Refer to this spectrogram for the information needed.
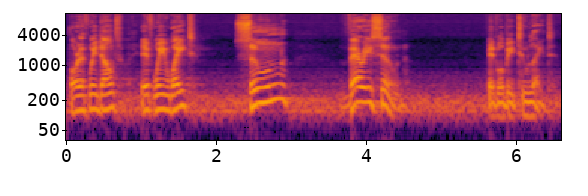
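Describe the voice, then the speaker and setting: Bombastic American president, lively delivery. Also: male voice, mid-range voice, slow pace. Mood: fervent, ominous. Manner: oratorical, emphatic, grandiose. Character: zealous, bombastic anti-communist American president. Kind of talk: political speech in a game cutscene. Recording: clear background noise and ambience.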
